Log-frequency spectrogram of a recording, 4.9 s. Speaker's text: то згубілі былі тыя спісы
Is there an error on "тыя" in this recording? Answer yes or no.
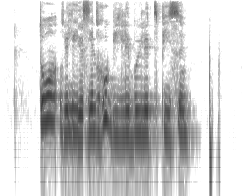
yes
